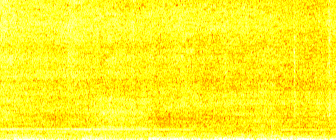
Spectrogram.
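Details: Cadillac DeVille (Gigapony build) driver window after replacing the motor: smooth, steady motor whine with even pitch dipping slightly as the glass reaches the stop; window runs normally.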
